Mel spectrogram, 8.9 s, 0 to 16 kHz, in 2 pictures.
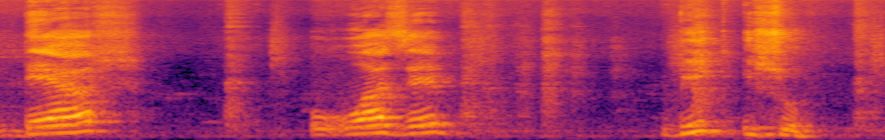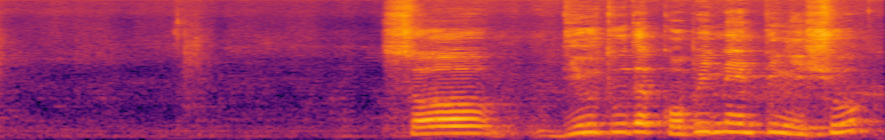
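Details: Stuttering in an adult man from India with severe stammering since childhood, after 4 weeks of fluency training; repetitions and long pauses are heard.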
